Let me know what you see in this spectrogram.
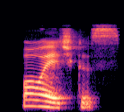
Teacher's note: a sílaba mais forte é o e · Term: proparoxitona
